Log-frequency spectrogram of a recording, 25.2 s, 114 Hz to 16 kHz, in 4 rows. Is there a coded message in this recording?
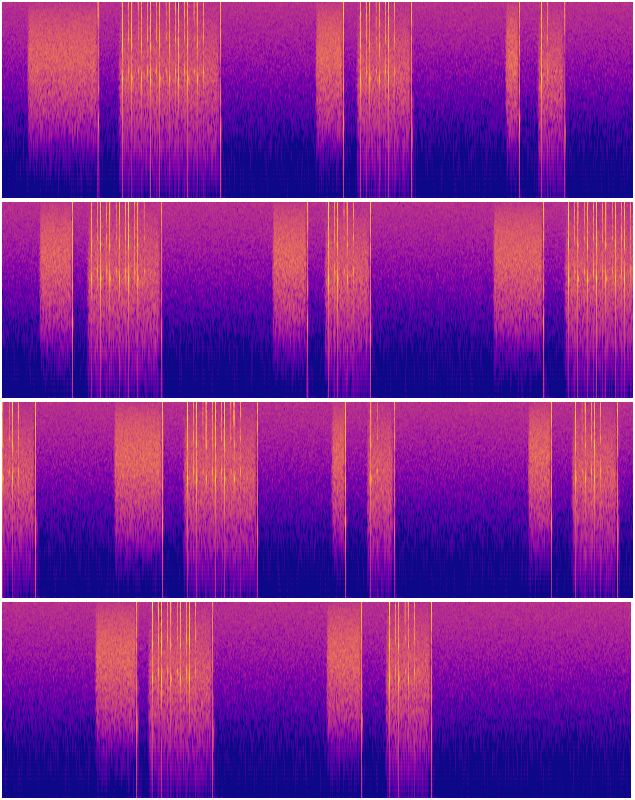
Yes: pulse dialling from 0.2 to 23.2 s, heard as a rotary dial, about 11 pulses a second. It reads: 9 4 1 6 3 9 6 1 3 5 3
